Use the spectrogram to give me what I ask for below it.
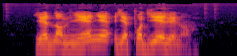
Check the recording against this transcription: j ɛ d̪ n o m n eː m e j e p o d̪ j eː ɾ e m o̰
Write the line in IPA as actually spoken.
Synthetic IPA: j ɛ d̪ n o m ɲ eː ɲ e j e p o d̪ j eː ʎ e n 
